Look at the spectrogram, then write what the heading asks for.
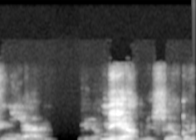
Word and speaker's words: Niam: Now, Niam, have I pronounced it correctly? It's Niam.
